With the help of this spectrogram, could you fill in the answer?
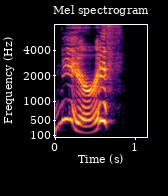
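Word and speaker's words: NIIRYF: Those are letters for Not If I Beat You First, and they're pronounced NIRIF!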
